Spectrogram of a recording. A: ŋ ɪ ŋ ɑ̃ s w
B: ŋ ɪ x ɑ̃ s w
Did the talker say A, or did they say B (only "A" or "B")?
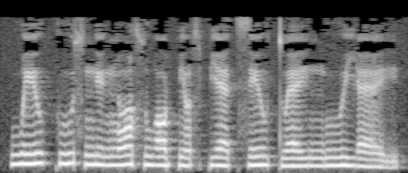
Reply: A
